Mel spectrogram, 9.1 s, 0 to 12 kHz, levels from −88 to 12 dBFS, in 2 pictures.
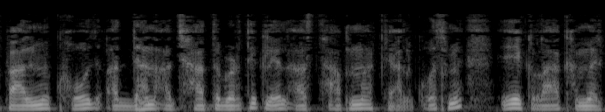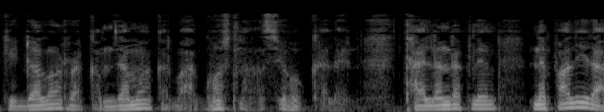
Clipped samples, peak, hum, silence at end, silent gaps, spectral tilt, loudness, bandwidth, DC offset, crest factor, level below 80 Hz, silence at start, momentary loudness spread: under 0.1%; -16 dBFS; none; 0 s; none; -7 dB/octave; -36 LUFS; 8 kHz; under 0.1%; 18 dB; -64 dBFS; 0.05 s; 10 LU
